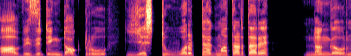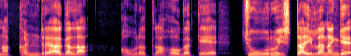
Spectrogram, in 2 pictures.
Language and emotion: Kannada, angry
